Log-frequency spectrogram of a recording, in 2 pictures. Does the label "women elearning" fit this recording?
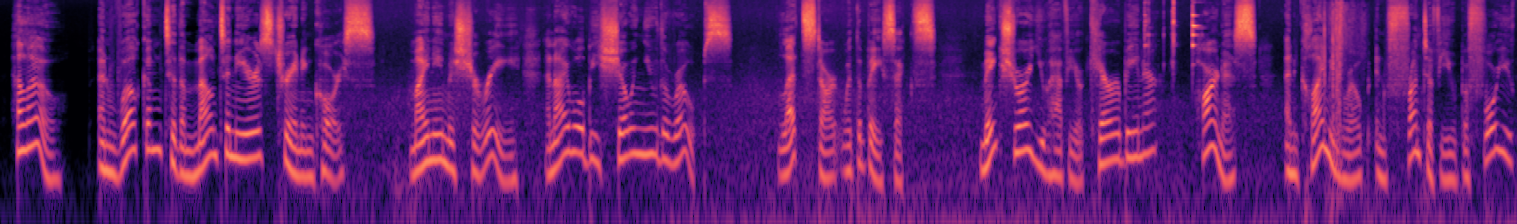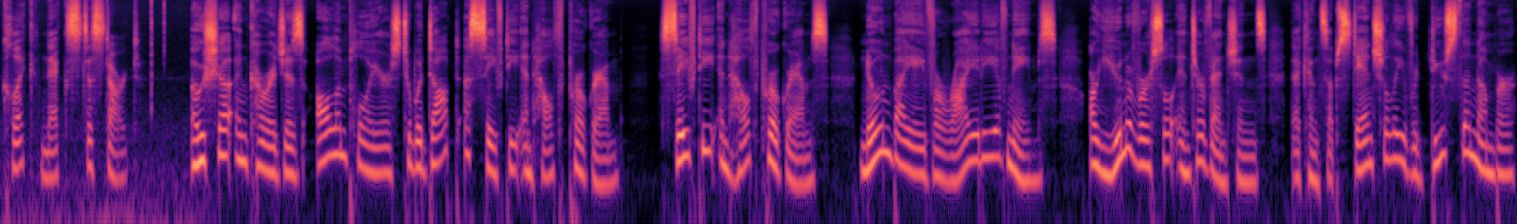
Yes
